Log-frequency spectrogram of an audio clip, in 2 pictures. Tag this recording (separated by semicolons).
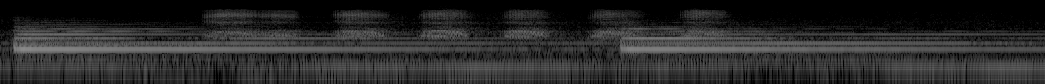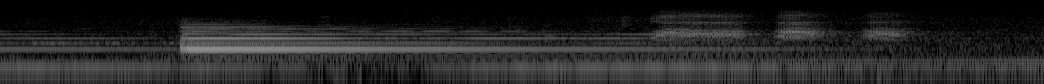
Bell; Crows; Ominous; Ringing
